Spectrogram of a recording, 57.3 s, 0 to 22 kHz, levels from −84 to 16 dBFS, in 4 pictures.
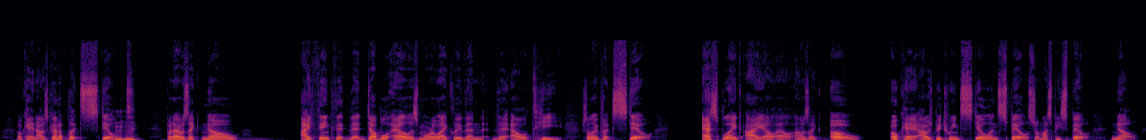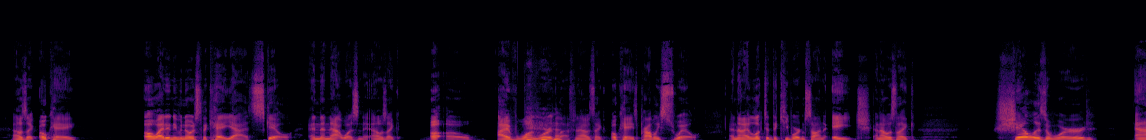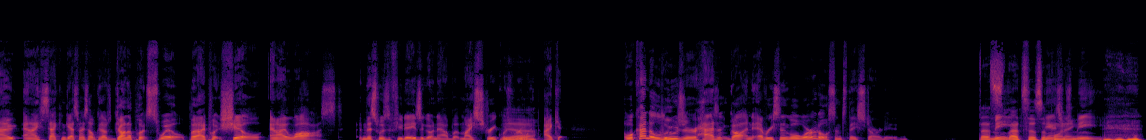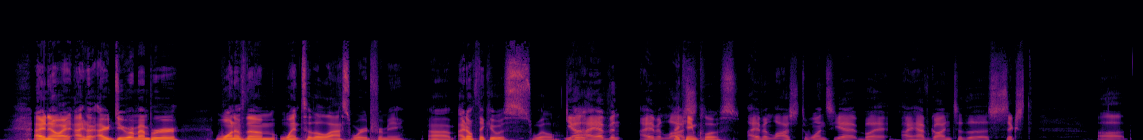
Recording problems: none

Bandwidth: 15.5 kHz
